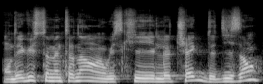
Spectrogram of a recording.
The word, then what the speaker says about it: Ledaig: déguste maintenant un whisky le check de 10 ans le check ça s'écrit le deck led a I g et ça se prononce le check c'est une très très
